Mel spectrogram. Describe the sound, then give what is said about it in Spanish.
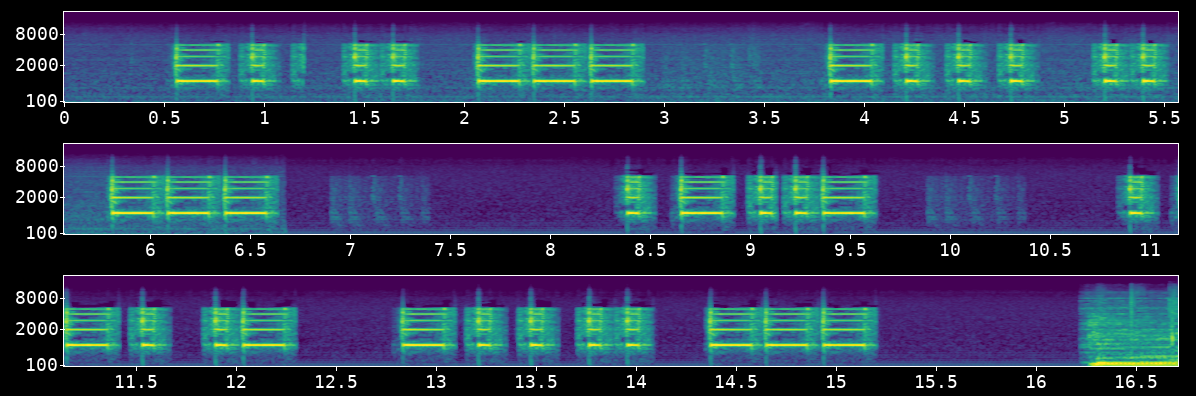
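A Morse code signal: a buzzy, steady-pitched tone keyed on and off in quick beeps of short and longer lengths, grouped with brief pauses between, sounding alone without any voices. “A ver, algo del Código Morse para que escuchemos, son un par de segundos.”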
